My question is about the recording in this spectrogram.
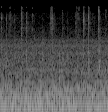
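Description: Computer keyboard typing: a quick, irregular run of key clicks as a word is typed.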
